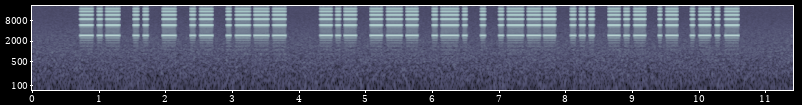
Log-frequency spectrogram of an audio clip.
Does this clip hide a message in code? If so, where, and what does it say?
Yes: Morse code (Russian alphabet) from 0.7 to 10.7 s, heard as a high beeper, hand-sent with a straight key, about 19 wpm, 2950 Hz. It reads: КИТАЙ КОРЕЙСКАЯ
